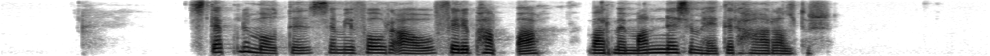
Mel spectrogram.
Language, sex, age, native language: Icelandic, female, 50-59, Icelandic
